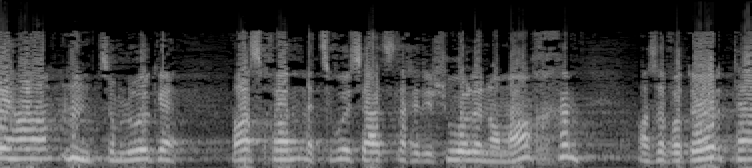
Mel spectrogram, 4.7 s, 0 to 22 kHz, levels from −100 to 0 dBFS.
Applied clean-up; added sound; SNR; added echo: none; none; none; none.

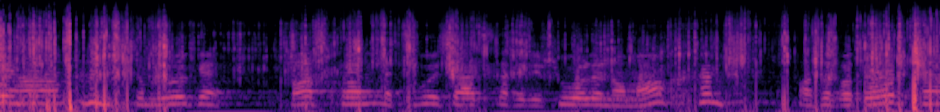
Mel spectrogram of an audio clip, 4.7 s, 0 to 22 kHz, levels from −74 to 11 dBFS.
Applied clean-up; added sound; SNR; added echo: none; Packing tape, duct tape; -3 dB; none.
